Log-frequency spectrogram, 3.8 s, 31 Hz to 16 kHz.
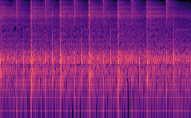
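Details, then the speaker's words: LUCAS mechanical CPR device demonstrated for paramedics, arms strapped, run by SCBA-bottle air: steady mechanical thumps at about 100 a minute over a constant hum, continuous chest compressions for two-minute cycles. "you place the patient's wrist sore arms in here so that their arms are not flailing away moving around and you go ahead and start CPR"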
